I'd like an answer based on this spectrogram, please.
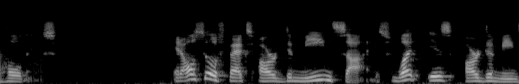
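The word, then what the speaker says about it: demesne: and it says your demean consists it looks like demin but I'm pretty sure it's pronounced demean kind of like domain your demean consists of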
